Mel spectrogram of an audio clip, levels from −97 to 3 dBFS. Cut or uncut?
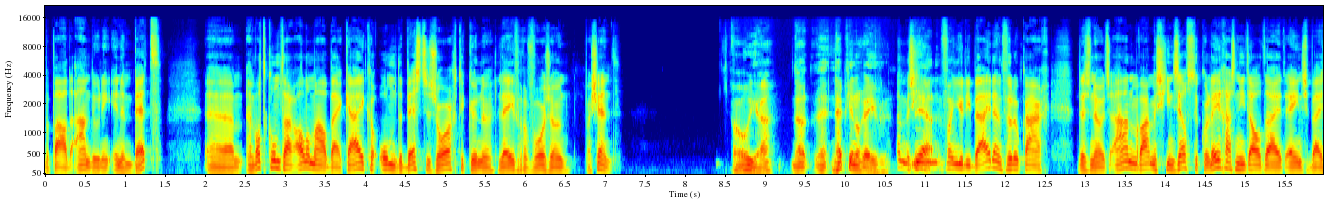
cut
